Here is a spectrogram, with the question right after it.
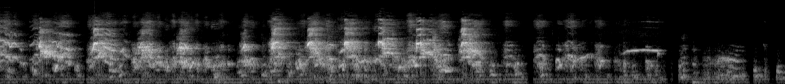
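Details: Bulldog puppies at a rescue on 28 March 2014 making noise: a fast run of harsh, noisy yips about three per second for five seconds, then quieter scattered squeaks and a short whine, over a low hum.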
